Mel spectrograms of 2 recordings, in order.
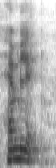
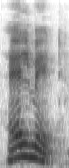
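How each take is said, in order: First: The M sound comes before the L. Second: The L sound comes before the M. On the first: The speaker calls it wrong. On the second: The speaker calls it right.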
